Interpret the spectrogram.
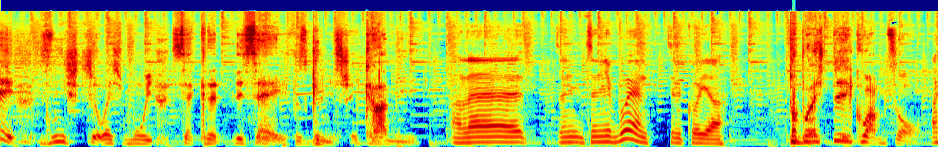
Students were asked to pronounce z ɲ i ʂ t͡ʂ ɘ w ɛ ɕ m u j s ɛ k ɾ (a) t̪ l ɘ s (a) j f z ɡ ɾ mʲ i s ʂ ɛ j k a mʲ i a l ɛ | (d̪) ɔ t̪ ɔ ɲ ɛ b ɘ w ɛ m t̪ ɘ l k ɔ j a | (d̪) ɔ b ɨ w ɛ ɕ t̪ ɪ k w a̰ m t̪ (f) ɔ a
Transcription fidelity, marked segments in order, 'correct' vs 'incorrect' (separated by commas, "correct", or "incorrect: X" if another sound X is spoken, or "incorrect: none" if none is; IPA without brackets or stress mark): incorrect: ɛ, incorrect: ɛ, incorrect: t̪, incorrect: t̪, incorrect: s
